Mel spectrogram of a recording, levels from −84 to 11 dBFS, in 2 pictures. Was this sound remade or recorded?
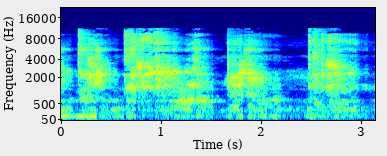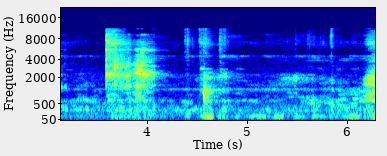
recorded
